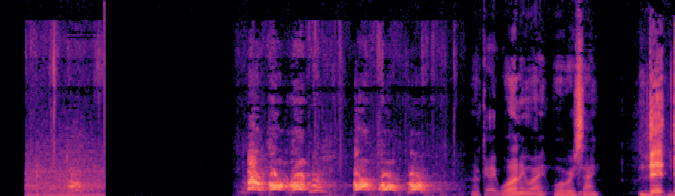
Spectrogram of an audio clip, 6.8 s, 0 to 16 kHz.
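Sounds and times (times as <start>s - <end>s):
dog barking: 0.6s - 1.0s, 2.4s - 4.5s
speech: 4.7s - 6.7s.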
